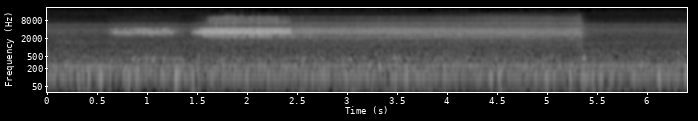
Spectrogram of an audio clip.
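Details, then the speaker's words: Uwell Crown sub-ohm tank vaped with airflow wide open: a thin, high whistle rises on each draw over a soft airy hiss; the airflow whistle may come from the fully opened airflow. "the only downside I see about it is actually the airflow it's a little wisps Lee if you can hear"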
